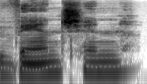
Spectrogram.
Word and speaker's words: vantion: So this prompt was, can you write me a rhyming rap song that talks about my vantion? Vantion rhymes with mansion. It's a combo of the words van and mansion.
